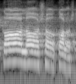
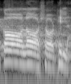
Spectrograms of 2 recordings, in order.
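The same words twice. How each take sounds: First: "ক ল স" letter by letter, then "কলস"; teacherly spelling ending in the whole word "কলস". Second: "ক ল স" letter by letter, landing on "ঠিল্লা"; mock lesson: separate letters, then "ঠিল্লা"; spelling, then dialect word. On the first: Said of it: "বাচ্চাদেরকে উচ্চারণ করে শিখাই". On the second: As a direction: spell "ক ল স" but read out "ঠিল্লা". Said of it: "এরা উচ্চারণ করে". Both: Shown as a demonstration.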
